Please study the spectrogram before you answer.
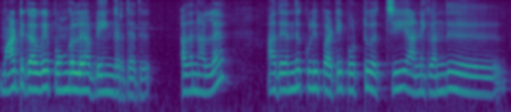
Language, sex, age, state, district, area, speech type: Tamil, female, 30-45, Tamil Nadu, Tirupattur, rural, spontaneous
